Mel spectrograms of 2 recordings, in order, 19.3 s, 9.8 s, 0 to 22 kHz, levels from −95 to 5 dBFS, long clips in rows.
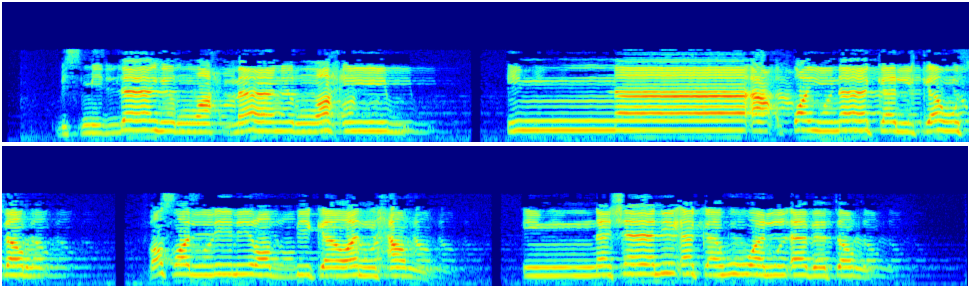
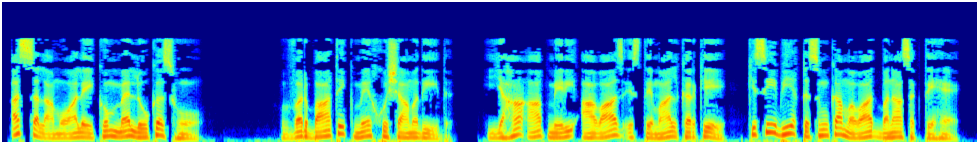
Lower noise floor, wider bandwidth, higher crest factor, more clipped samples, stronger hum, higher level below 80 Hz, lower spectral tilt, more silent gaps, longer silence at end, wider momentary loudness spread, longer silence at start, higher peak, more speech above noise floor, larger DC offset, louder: first, -66 dBFS vs -56 dBFS; second, 6.6 kHz vs 8.8 kHz; about the same, 18 dB vs 16 dB; neither; neither; second, -64 dBFS vs -38 dBFS; second, -3.5 dB/octave vs -5.5 dB/octave; about the same, 4.70-4.75 s, 10.82-10.86 s, 14.58-14.62 s vs 4.58-4.74 s; first, 0.9 s vs 0.2 s; first, 17 LU vs 9 LU; first, 0.6 s vs 0.1 s; about the same, -4 dBFS vs -2 dBFS; first, 45 dB vs 37 dB; neither; about the same, -19 LUFS vs -19 LUFS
